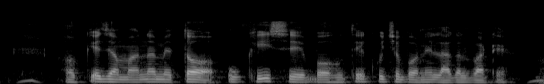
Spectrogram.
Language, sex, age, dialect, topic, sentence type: Bhojpuri, female, 25-30, Northern, agriculture, statement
